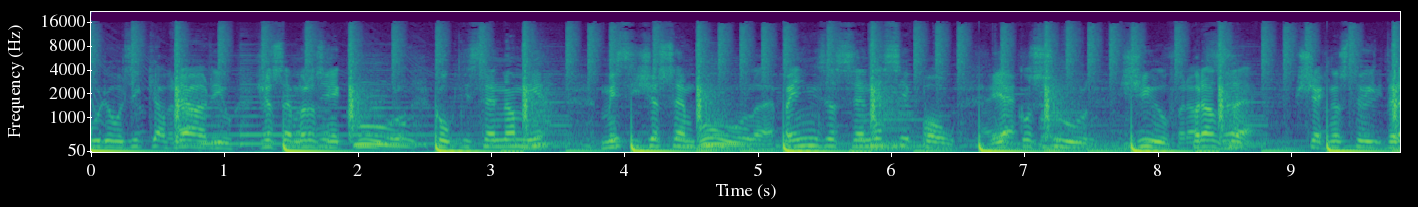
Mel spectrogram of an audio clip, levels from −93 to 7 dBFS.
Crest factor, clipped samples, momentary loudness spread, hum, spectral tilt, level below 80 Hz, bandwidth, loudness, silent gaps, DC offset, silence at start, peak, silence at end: 16 dB; under 0.1%; 7 LU; none; -5 dB/octave; -20 dBFS; 16.5 kHz; -18 LUFS; none; under 0.1%; 0 s; 0 dBFS; 0 s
